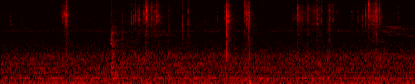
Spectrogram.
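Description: Faint, scattered small metallic clicks and scrapes as fingers unscrew the knurled trigger-tension adjuster on the back of a cheap double-action airbrush.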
